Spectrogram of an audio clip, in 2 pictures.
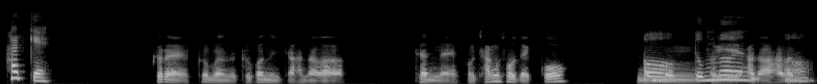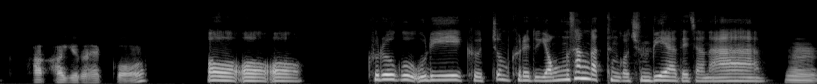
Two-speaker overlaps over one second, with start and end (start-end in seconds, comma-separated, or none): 6.4-8.0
